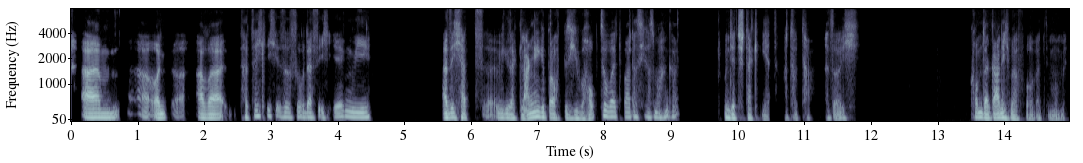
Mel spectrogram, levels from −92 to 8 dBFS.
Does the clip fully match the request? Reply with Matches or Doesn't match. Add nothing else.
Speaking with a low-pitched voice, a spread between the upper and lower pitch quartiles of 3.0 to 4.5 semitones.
Matches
